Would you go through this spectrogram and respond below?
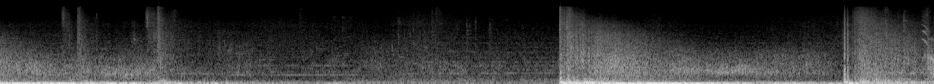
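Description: Naval guns fire on a Gearing destroyer in a warship game. Heavy booms and sharp cracks land in bursts over a constant engine and sea rumble, with one loud blast midway.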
